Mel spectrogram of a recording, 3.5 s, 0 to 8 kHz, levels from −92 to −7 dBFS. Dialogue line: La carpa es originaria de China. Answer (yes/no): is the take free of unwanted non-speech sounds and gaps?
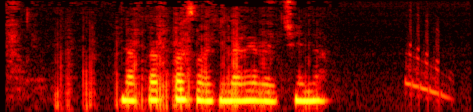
no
